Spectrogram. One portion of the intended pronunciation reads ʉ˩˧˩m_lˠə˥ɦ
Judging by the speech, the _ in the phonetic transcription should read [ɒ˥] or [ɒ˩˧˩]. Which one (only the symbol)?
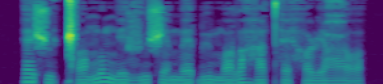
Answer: ɒ˩˧˩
